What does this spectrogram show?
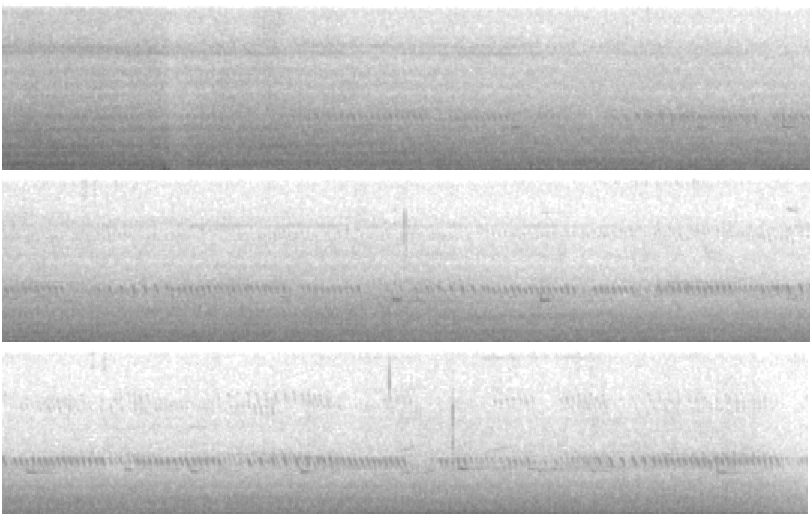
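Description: Diesel train running by on the main line: a steady rush of wheels on rail with a low engine hum that grows stronger in the second half. It eases off gradually and cuts away at the end.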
